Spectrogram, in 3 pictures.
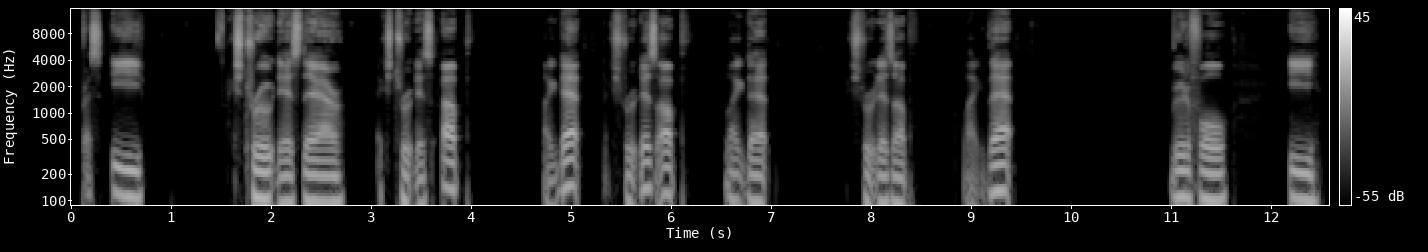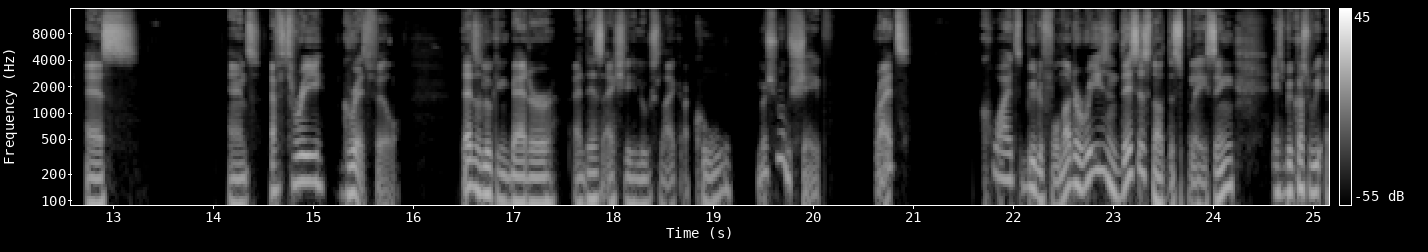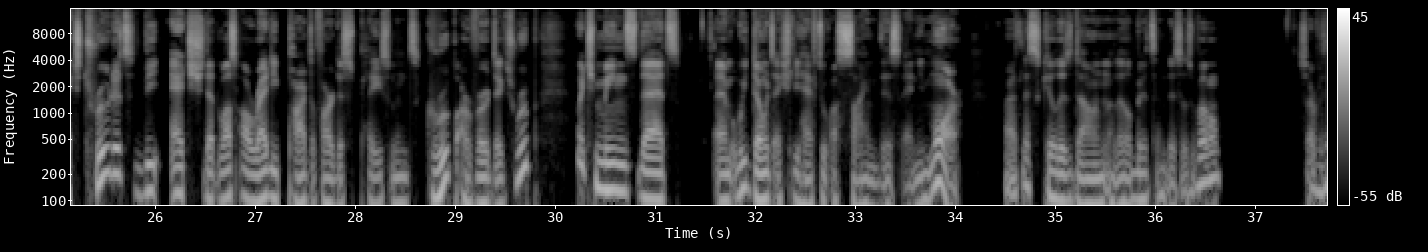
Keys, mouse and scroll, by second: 0.1 e, 2.4 e, 4.2 s, 5.2 e, 6.0 s, 7.1 g, 7.6 e, 8.4 s, 11.6 middle click, 12.0 e, 13.2 g, 14.4 F3, 15.7 Tab, 16.2-18.4 middle drag, 19.6 middle click, 20.6-21.8 middle drag, 22.1 shift+middle click, 22.4 middle drag, 22.8 shift+middle drag, 23.3 d, 23.4 click, 24.0 ctrl+z, 24.2 shift+middle click, 24.6 middle click, 24.8 Tab, 25.2 2, 25.6 middle click, 26.2 click, 29.3 middle click, 30.2 middle click, 30.8 shift+middle click, 31.1 middle click, 32.1 click, 32.6 click, 32.8 click, 33.1 middle click, 33.4 shift+middle click, 33.7 middle click, 34.3 s, 35.5 click, 36.0 s.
